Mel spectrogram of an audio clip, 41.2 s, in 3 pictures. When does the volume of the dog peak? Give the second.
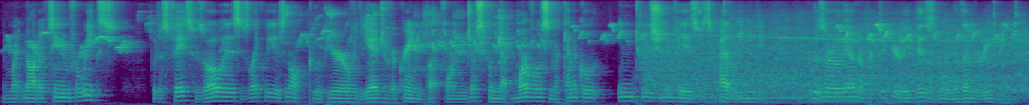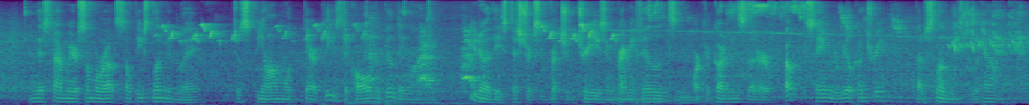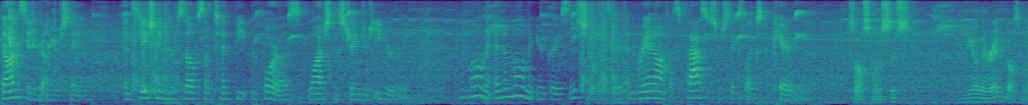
20 s.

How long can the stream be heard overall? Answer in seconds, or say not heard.
not heard.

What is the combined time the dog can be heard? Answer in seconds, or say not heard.
2 s.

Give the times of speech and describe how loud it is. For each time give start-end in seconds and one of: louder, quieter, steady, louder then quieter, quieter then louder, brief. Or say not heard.
0.0-41.1 steady.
